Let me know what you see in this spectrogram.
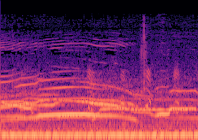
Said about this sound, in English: That's a group of howling wolf pups. If biologists hear those sounds, they can theoretically find dens and maybe confirm wolves are breeding.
